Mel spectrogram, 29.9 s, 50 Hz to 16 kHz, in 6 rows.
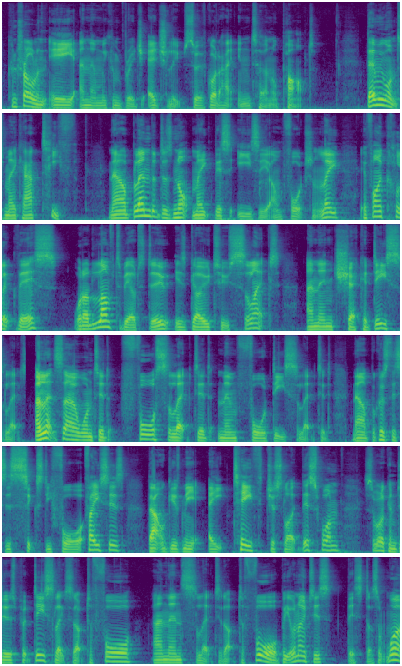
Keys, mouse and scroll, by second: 0.3 ctrl+e, 1.4 click, 2.0 middle click, 4.9-5.3 scroll up 1, 5.3 middle click, 7.9 alt+click, 8.0 click, 9.1 scroll down 1, 9.3 middle click, 12.8 click, 17.4-18.6 scroll down 1, 18.6-19.3 scroll up 1, 19.3 middle click, 22.5 scroll down 1, 22.8 shift+middle click, 23.5 middle click, 23.6 shift+middle click, 23.7-24.1 scroll up 1, 24.1 shift+middle click, 25.3 middle click, 25.3 click, 25.6 double click, 26.2 click, 27.2 double click, 28.0-28.7 scroll up 1, 28.7 middle click.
